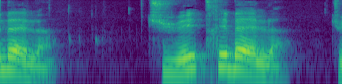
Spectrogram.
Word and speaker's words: belle: Termina a pronúncia no L. Tem gente que fala, é como bela, é como se fosse um A no português. Pode parecer no seu ouvido, mas na verdade é o fim da pronúncia do L, tá? Que esse L é bem pronunciado.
